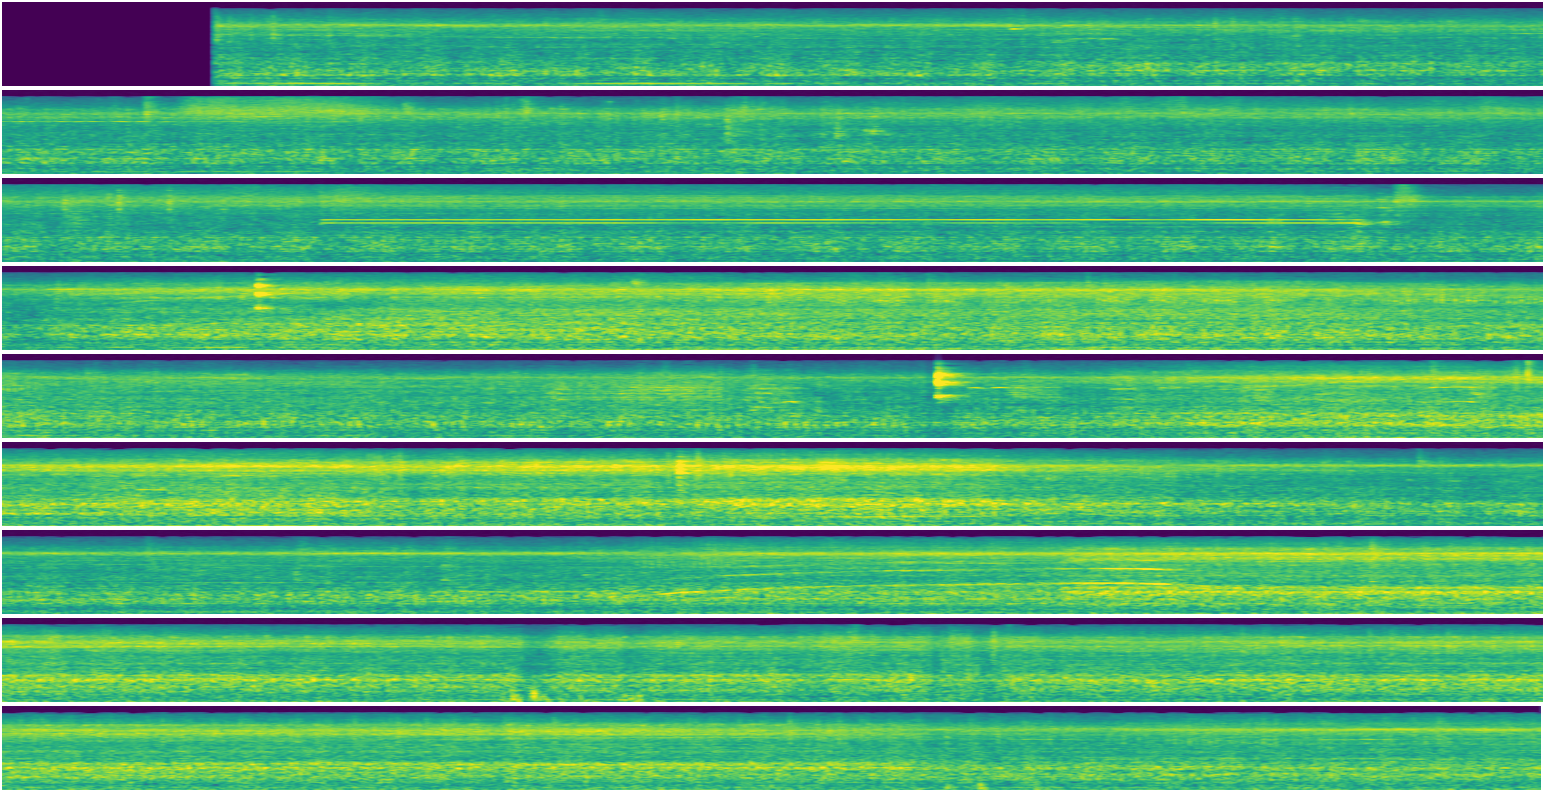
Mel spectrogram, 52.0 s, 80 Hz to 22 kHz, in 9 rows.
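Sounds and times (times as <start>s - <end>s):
bus diesel engine: 0.8s - 52.0s
two-note electronic beep: 12.8s - 16.8s.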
